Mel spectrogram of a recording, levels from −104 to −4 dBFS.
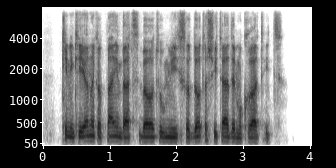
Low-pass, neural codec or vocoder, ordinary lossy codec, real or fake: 7.2 kHz; codec, 16 kHz, 16 kbps, FunCodec, trained on LibriTTS, 50 frames a second; Opus, 64 kbps; fake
